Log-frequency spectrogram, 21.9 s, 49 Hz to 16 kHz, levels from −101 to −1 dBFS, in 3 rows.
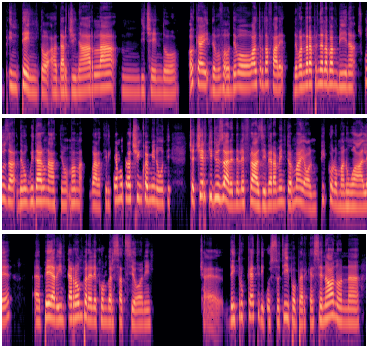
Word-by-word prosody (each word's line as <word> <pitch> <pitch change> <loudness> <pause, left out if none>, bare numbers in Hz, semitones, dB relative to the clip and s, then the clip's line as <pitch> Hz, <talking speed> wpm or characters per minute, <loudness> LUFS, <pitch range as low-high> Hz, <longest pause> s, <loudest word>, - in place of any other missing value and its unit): intento 175 -6 -1
ad 155 +1 -7
arginarla, 175 +5 +1
mhmm, 160 -2 -17
dicendo: 155 -1 -8 0.2
"Okay, 225 -4 +1
devo 175 +1 -3
devo 195 +4 -4
ho 200 0 +1
altro 225 +2 +1
da 235 0 +1
fare, 190 -6 -1
devo 180 +3 -3
andare 220 +3 +5
a - - -7
prendere 235 0 0
la - - +7
bambina, 205 -3 0
scusa 230 -5 -1
devo 200 +2 -2
guidare, 220 +1 +5
un 220 - -5
attimo 195 -1 -3
mamma 200 0 -5
guarda 180 -2 -1
ti 175 - -13
richiamo 235 +7 -2
tra 255 -1 +3
5 250 -1 +1
minuti". 205 -3 -4 0.3
Cioè 455 - +1
cerchi 285 -1 +2
di 265 - -1
usare 250 -8 +6
delle 195 +1 -2
frasi 190 -3 +5
veramente 190 +2 0
ormai 210 +3 +2
ho 170 - 0
un 160 0 -10
piccolo 220 -5 -5
manuale, 170 +5 -1 0.4
uhm, 175 -1 -3
per 210 0 +6
interrompere 200 +2 +2
le 180 -1 -1
conversazioni. 170 -3 -5 1.0
Cioè 475 -1 -11
dei 190 0 -4
trucchetti 225 +1 -4
di 175 - -7
questo 175 +1 -7
tipo 205 -3 -4
perché 160 +1 -5
se 180 +3 -3
no 215 +5 +5
non 165 -6 -3
195 Hz, 155 wpm, -22 LUFS, 170-220 Hz, 1.0 s, la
